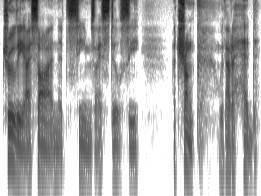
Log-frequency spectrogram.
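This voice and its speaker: A man narrating epic poetry from a script in a measured, solemn manner. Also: very deep voice, darkish tone, no room sound. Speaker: translator and narrator.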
